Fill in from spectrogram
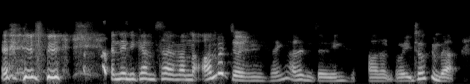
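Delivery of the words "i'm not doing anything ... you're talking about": ordinary delivery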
